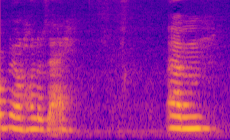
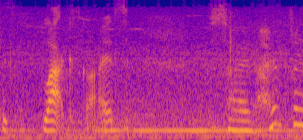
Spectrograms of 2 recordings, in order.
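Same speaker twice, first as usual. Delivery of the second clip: slow whispered aside; 2 semitones lower, 9 dB quieter than usual. Real, not acted. Looking back at the dark clouds, whispered. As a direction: breathe it out ominously.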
